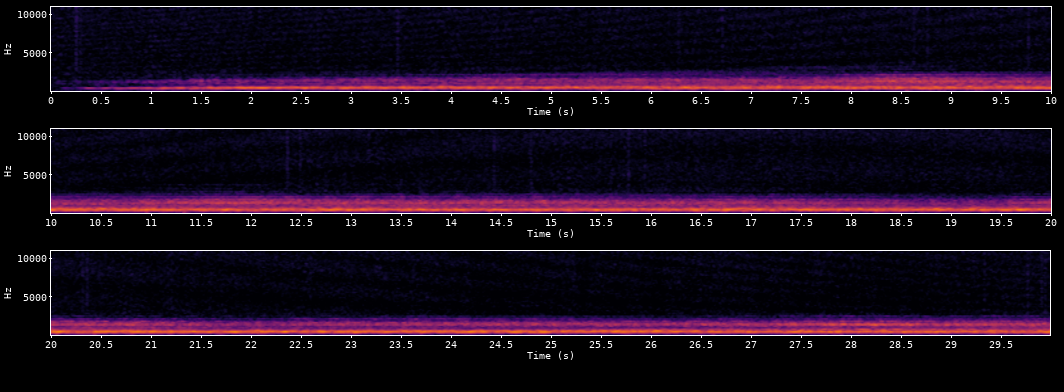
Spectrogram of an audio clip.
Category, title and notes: Instrument samples > Synths / Electronic
a cold synthscape dronish bit, probably made in FL (bec I don't remember anymore!). I would have utilized fruity grainulizer and some chorus, reverbing, and filtering, the dry signal masked by all the effects.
